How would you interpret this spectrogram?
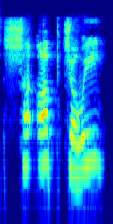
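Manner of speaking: screaming. Acted. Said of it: "Frosty screams".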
